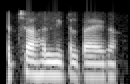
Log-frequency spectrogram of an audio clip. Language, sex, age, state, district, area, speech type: Urdu, male, 18-30, Bihar, Purnia, rural, conversation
